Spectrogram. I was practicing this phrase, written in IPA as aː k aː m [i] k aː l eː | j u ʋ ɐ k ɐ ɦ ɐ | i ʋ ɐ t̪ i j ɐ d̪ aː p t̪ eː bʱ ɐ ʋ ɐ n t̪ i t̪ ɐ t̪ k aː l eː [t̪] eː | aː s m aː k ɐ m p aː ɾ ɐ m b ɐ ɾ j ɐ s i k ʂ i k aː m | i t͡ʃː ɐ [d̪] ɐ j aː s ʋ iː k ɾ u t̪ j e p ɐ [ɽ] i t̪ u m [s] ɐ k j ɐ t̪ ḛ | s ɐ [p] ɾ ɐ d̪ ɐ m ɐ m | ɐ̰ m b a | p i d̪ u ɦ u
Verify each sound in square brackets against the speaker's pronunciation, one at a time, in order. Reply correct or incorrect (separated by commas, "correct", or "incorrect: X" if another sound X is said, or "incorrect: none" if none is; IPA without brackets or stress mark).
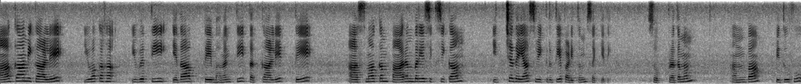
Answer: correct, correct, correct, correct, correct, correct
